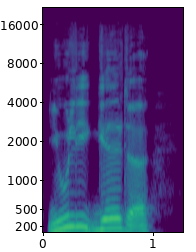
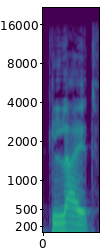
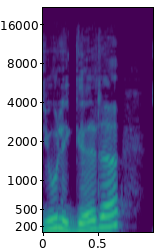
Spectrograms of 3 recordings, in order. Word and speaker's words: Julie Gilde: Ja, ich habe rausgesucht, die Julie Gilde. So wird es ausgesprochen. Ich habe mir die ganze Zeit gedacht, es heißt Glide, weil ich im englischen Modus war. Es heißt Julie Gilder, Autofensterkurbel.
